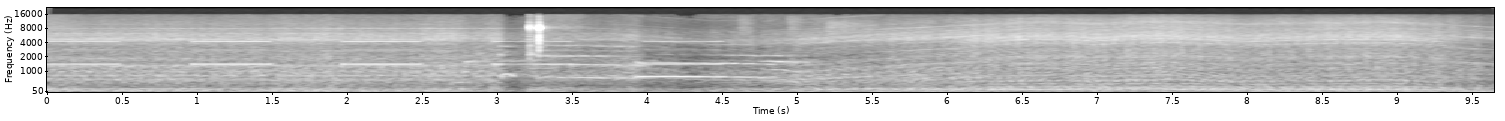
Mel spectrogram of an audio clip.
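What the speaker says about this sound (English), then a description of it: "Bring the following vehicle to its target location. The CT660 flatbed with the crane." A CT660 flatbed crane truck in a construction simulator game gives steady reversing beeps over a continuous engine drone. The beeps run throughout at moderate volume with no voices.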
